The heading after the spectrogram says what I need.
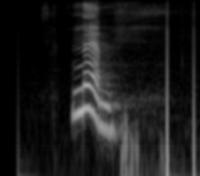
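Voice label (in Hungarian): "Nem", Hungarian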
